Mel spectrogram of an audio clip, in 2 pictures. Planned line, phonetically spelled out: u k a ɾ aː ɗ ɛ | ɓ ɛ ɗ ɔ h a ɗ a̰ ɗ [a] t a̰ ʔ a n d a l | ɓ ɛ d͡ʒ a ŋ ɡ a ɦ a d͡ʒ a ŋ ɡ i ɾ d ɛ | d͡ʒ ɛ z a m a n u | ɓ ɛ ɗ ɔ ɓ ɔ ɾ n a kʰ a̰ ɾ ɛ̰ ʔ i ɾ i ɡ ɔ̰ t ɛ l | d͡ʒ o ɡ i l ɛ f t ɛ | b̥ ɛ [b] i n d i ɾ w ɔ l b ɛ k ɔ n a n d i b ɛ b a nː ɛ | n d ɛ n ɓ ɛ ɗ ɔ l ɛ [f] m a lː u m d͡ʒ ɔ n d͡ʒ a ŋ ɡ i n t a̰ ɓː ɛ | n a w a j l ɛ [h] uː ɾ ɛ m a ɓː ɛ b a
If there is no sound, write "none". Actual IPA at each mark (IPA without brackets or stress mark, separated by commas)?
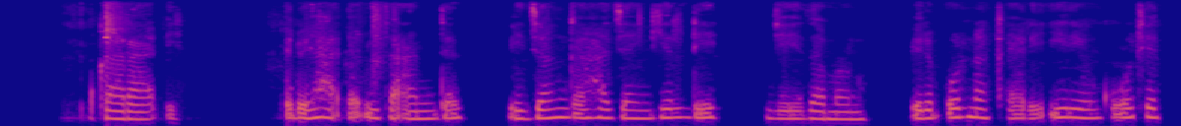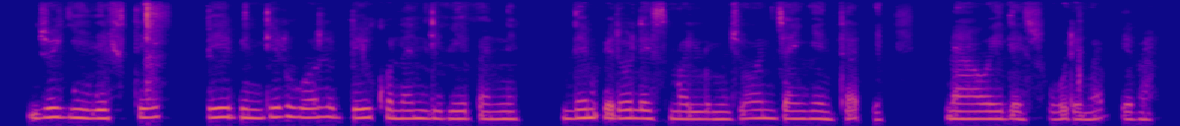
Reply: i, b, s, s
